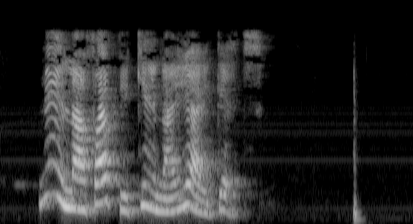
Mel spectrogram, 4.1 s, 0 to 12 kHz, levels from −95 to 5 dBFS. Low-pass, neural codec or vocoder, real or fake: 7.2 kHz; none; real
